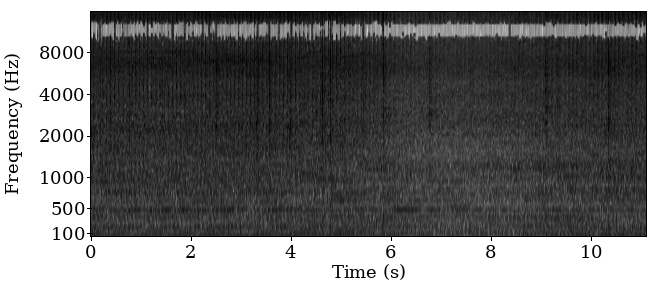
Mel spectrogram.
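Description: Fiat 126p BIS two-cylinder engine idling roughly and unevenly, coughing, with irregular sharp pops every second or so. The popping is a sign of a poorly running engine just brought back to life; the owner suspects a badly fitted exhaust or the ignition.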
